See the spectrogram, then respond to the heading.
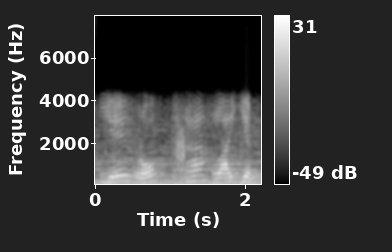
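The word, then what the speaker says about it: ירושלים: Kata Yerusalem dalam bahasa Ibrani itu diucapkan Yerosalayem. Dan ini terdiri dari dua bentuk kata.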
